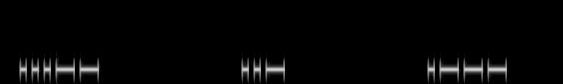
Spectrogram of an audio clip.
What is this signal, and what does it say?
Morse code, heard as a keyed tone, about 20 wpm, spaced as for 5 wpm, 700 Hz. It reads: 3UJ
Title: USA Call Signs - 4 Characters - 8x Character Spacing - 20wpm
